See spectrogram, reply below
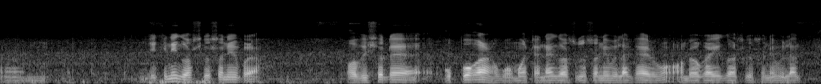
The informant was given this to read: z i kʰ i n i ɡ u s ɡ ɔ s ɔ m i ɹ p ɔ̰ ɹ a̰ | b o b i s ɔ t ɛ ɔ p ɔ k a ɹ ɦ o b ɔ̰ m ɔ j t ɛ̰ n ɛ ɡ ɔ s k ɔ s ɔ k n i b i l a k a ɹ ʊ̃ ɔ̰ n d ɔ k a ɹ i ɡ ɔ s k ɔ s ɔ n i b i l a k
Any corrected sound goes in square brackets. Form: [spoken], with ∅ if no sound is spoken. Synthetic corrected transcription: z i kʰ i n i ɡ [ɔ] s ɡ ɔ s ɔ [n] i ɹ p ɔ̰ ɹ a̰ | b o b i s ɔ t ɛ [u] p ɔ k a ɹ ɦ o b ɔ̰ m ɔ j t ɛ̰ n ɛ ɡ ɔ s [ɡ] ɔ s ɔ [∅] n i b i l a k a ɹ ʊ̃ ɔ̰ n d ɔ k a ɹ i ɡ ɔ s [ɡ] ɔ s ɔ n i b i l a k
